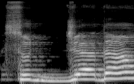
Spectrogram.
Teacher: سین کو آپ نے ظاہر کر کے پڑھنا ہے، جیم کے ساتھ ملا کے پڑھنا ہے، جیم مشدد ہے اور مضبوطی کے ساتھ پڑھنا ہے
